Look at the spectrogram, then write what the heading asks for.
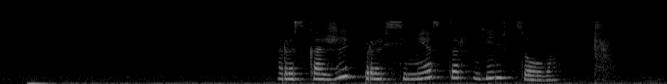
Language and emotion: Russian, neutral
